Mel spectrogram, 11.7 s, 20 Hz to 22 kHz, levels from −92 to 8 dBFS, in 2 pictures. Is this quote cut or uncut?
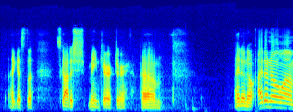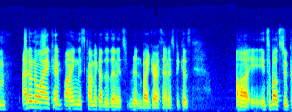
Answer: uncut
